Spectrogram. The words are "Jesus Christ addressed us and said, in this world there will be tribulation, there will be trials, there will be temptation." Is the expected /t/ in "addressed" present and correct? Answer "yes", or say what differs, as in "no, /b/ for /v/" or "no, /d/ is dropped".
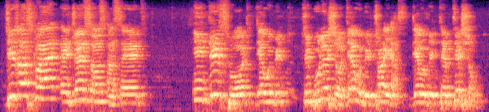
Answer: no, /t/ is dropped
